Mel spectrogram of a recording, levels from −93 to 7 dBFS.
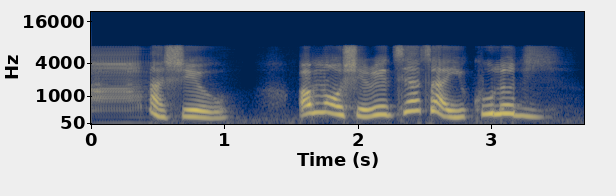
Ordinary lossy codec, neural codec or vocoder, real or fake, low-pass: none; codec, 16 kHz, about 1 kbps, DyCAST, with the encoder's durations; fake; 7.2 kHz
